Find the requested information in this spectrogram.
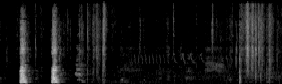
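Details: Tosa Inu dog named Szogun playing ball: two sharp, loud barks about half a second apart, followed by quiet rustling and soft movement noises, then a brief thump near the end.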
